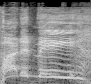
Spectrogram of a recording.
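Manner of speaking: high, smirking put-on impression voice.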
